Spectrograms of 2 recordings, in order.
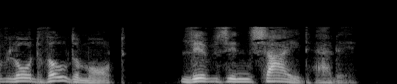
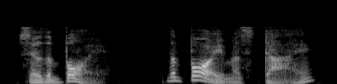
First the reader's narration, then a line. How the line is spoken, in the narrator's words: asked Snape quite calmly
